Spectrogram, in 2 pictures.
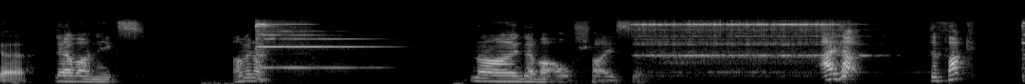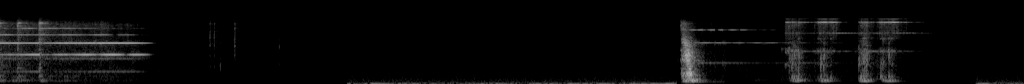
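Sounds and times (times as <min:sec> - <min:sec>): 
speech: 0:00.0 - 0:01.5, 0:02.3 - 0:02.9, 0:04.7 - 0:06.6, 0:08.2 - 0:08.6, 0:09.3 - 0:09.8
bicycle bell ringing: 0:06.3 - 0:09.0, 0:10.2 - 0:11.8, 0:17.2 - 0:19.6.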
